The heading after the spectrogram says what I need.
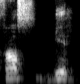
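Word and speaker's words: فاصبر: Nah, birnya kalau seperti ini dibacanya tidak diayun ya, Fahri. Wali rabbika fasbir. Birnya tipis.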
